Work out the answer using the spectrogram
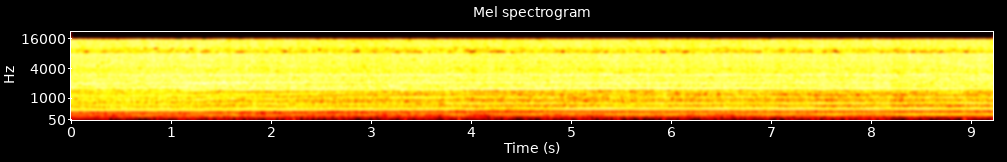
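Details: Philtech V12 model aircraft engine, 108 cc liquid-cooled two-stroke glow engine with miniature radiator, warmed up: high smooth buzz rising slightly then settling evenly, no misses or surging; normal idle.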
